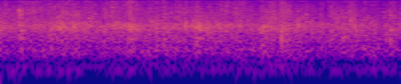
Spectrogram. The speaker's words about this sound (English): I think you should give yourselves a hand clap for that.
